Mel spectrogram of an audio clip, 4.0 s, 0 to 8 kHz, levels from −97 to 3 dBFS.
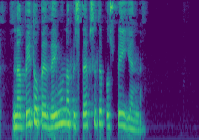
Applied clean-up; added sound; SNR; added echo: none; none; none; none.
